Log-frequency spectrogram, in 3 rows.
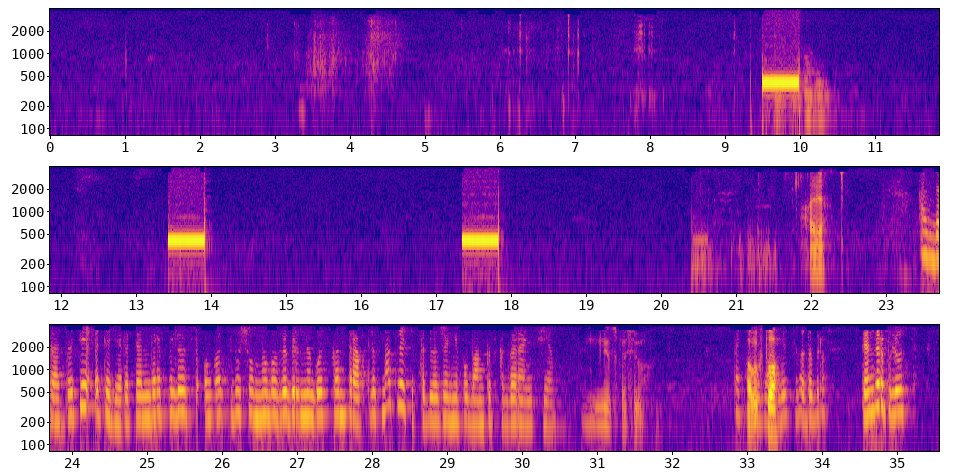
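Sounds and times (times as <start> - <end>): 
rustling: 2.8 - 8.3
telephone tones while a call is being transferred: 9.5 - 10.0, 13.4 - 14.0, 17.4 - 17.9
speech: 22.0 - 22.4, 23.4 - 31.8, 32.8 - 35.3.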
